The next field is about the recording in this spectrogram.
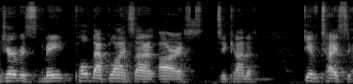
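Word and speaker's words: Aras: If anyone actually knows how to pronounce his name, it's pronounced Aris.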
